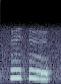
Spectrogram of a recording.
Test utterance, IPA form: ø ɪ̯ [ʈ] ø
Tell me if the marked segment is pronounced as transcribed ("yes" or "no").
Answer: no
